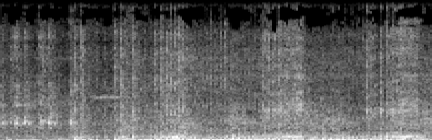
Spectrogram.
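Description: Restored ATV quad engine being turned over and firing up: a cranking stutter that catches into a loud, close, rough-running idle with uneven revving pulses.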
